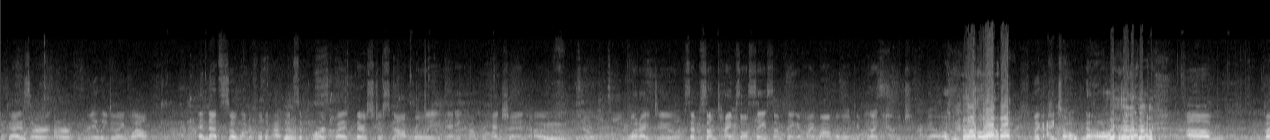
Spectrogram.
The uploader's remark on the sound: We continue our chat with some very interesting vendors at the Emerald Spiral Expo in Kent, Washington.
